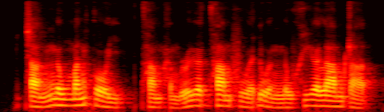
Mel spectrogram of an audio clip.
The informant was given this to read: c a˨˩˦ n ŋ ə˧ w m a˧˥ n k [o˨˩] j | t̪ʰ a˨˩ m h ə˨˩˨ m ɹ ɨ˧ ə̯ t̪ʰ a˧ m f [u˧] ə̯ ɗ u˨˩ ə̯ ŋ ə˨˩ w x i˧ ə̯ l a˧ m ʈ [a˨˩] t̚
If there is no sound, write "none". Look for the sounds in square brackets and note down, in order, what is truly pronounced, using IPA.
o˨˩, u˨˩˦, a˨˩

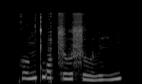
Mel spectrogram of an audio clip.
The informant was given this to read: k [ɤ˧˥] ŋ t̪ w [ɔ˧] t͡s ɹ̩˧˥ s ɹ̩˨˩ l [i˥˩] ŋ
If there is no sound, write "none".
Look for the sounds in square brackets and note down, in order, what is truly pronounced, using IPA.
ɤ˧˥, ɔ˧, i˧˥

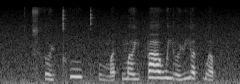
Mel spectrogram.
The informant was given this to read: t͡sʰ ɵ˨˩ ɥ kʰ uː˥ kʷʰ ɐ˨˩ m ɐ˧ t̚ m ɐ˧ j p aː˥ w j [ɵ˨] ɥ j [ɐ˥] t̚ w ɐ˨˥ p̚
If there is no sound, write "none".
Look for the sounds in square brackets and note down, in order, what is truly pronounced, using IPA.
ɵ˨˥, ɐ˥

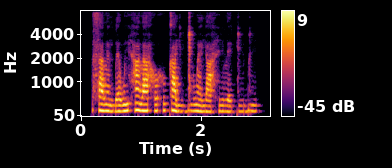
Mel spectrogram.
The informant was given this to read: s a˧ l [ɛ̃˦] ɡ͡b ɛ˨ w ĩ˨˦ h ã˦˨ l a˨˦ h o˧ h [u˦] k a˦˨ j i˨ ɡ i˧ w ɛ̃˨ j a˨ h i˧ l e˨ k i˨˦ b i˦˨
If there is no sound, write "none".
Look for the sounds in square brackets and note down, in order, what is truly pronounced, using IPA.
ɛ̃˨, u˦

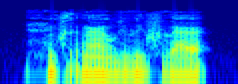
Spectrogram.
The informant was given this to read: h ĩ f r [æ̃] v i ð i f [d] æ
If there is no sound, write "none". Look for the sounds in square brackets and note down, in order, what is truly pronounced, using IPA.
æ̃, ð

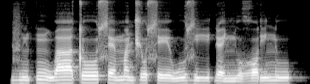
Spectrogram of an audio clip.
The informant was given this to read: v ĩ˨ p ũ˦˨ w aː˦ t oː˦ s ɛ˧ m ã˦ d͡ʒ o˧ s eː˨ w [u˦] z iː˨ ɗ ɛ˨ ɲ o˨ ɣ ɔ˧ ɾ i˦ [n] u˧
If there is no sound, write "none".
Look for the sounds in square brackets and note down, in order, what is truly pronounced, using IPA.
u˧, n

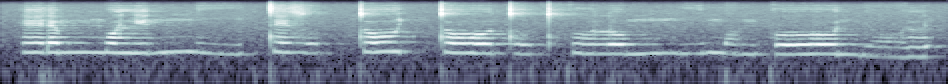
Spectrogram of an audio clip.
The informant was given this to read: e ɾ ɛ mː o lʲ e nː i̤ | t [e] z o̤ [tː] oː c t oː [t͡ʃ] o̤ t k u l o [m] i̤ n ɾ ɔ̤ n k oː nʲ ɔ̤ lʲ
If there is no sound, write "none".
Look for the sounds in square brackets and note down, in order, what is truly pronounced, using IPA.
e, tː, t, mː

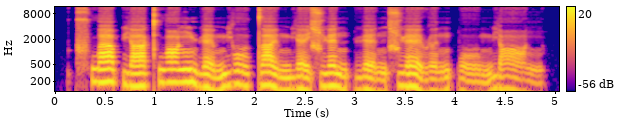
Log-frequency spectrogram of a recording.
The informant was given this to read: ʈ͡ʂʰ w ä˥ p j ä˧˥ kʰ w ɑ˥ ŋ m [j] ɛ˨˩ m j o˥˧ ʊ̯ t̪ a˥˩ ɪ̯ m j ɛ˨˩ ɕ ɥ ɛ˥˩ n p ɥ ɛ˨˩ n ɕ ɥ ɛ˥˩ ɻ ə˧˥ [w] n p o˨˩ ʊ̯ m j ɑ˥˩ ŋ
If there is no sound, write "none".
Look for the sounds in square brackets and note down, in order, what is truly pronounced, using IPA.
ɥ, none

